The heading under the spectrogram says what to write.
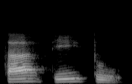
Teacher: Ta ini kalau misalkan berharokat, ya, dia tetap ada hamsnya.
